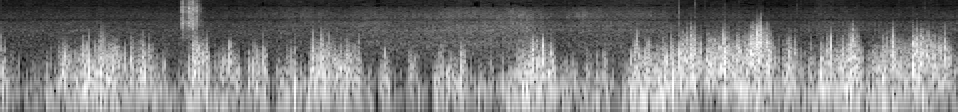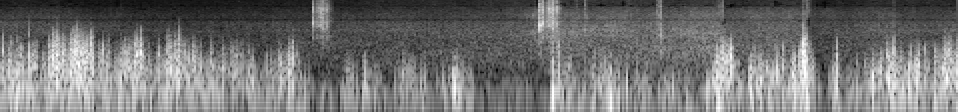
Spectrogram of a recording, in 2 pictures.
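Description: Only wind buffeting the microphone and rustling, with a few brief clicks and no animal voice.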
